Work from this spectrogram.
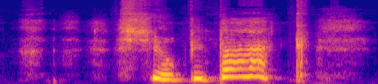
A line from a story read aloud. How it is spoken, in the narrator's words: Masterson quavered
